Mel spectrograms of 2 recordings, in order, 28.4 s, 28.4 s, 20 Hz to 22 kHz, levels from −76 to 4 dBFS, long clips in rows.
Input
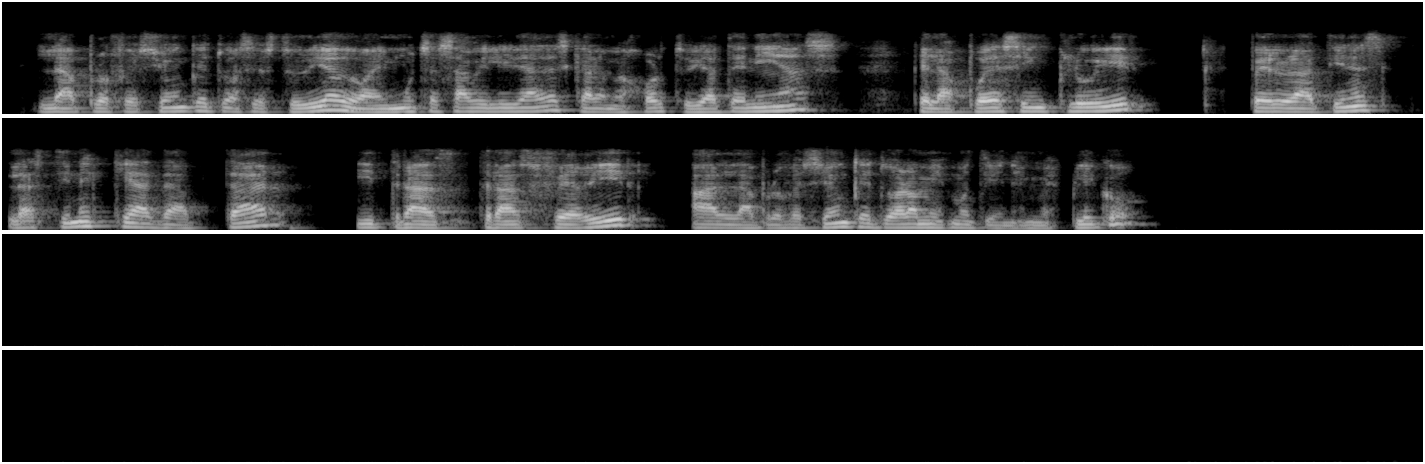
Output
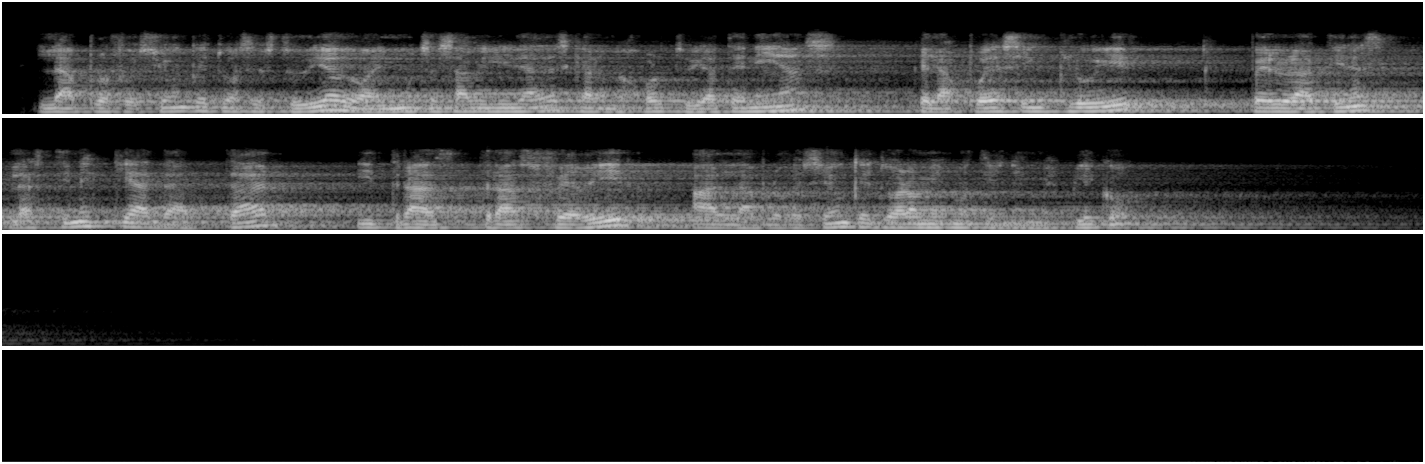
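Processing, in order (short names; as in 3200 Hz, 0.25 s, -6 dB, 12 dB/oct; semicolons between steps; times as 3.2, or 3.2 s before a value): spring tank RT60 3.4 s, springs 40/48/59 ms, chirp 50 ms, DRR 6 dB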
